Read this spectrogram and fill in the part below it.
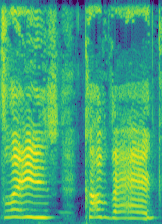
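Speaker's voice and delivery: high-pitched, desperate pleading. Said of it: "He's like".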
